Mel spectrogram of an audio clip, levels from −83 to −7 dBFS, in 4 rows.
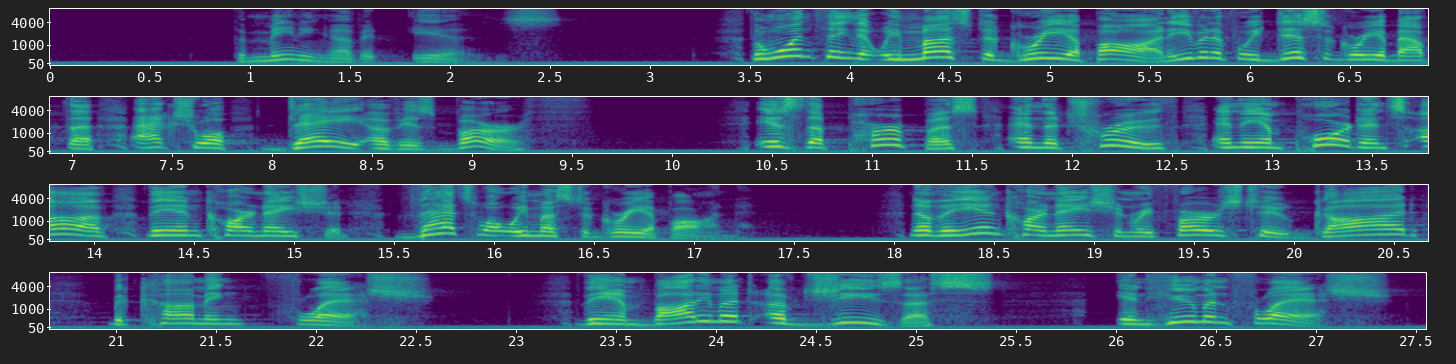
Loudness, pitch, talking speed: -22 LUFS, 190 Hz, 125 wpm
